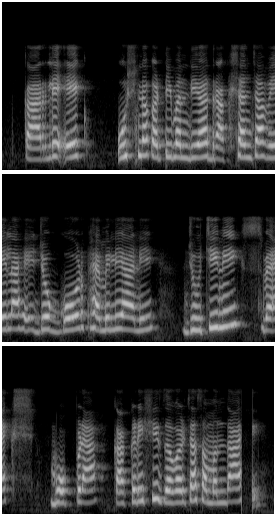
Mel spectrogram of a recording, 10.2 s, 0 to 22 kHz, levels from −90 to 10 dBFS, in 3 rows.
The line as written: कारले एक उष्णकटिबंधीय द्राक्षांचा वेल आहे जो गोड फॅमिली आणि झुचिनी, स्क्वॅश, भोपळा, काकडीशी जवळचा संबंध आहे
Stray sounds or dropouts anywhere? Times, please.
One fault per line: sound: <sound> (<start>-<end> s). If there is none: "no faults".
sound: dropout (9.8-10.0 s)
